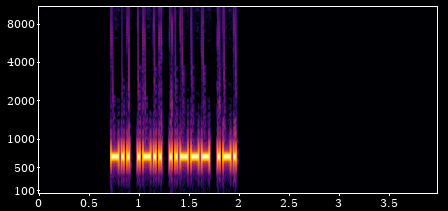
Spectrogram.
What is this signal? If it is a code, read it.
Morse code, heard as a keyed tone, about 46 wpm, 700 Hz. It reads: DL2R
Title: DXCC-100 Call Signs - 4 Characters - 45wpm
